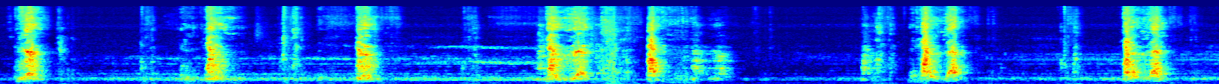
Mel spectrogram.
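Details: A female bulldog indoors, reacting while watching a horror film on screen: short sharp barks and yaps in bursts, several spaced over a dozen seconds with pauses between, over faint film soundtrack tones.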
